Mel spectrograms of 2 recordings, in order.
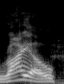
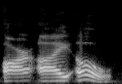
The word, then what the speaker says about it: Rio: at the idea of calling something ryo when it's spelled r-i-o they say oh no no no you're wrong it's rio no it's rail because rayo came from brazil and that's where this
